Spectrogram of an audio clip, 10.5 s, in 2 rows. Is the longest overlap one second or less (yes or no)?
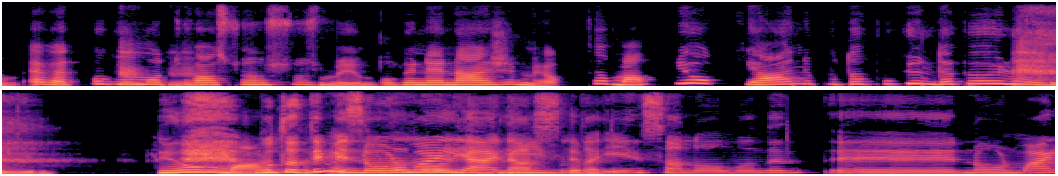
no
